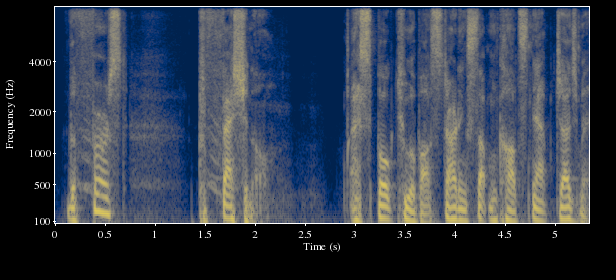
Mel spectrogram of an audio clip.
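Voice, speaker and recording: Breathing a little into his words, a man of medium pitch speaks at a moderate pace with lively intonation, very even loudness and long, frequent pauses. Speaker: podcast host. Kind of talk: podcast intro and fundraising appeal.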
